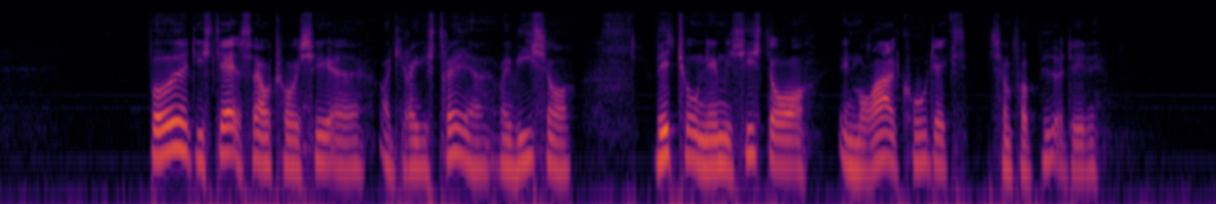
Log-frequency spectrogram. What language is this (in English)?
Danish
